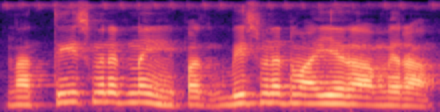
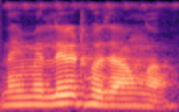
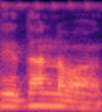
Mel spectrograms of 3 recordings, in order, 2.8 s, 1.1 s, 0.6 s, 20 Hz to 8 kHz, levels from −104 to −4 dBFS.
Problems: constant background noise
